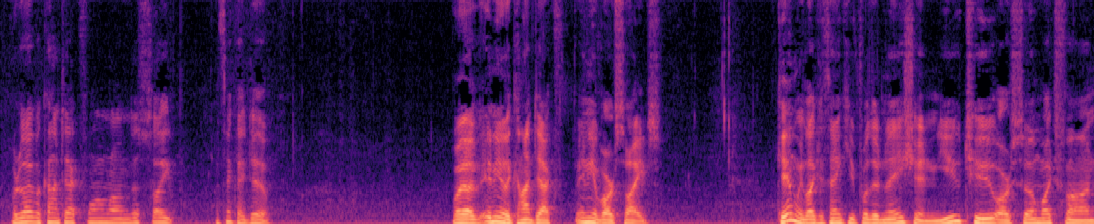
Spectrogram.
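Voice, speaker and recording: A man co-hosting a live painting stream, running the timer and giveaway in a relaxed, joking way. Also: medium pitch. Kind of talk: casual live-stream chat.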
